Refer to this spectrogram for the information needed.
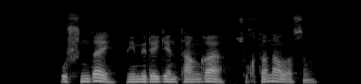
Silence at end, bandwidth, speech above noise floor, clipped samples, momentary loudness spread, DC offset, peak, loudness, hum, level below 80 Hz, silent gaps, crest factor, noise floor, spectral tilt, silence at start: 0.45 s; 11.5 kHz; 44 dB; under 0.1%; 12 LU; under 0.1%; -14 dBFS; -33 LUFS; none; -66 dBFS; none; 20 dB; -77 dBFS; -6.5 dB/octave; 0.6 s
